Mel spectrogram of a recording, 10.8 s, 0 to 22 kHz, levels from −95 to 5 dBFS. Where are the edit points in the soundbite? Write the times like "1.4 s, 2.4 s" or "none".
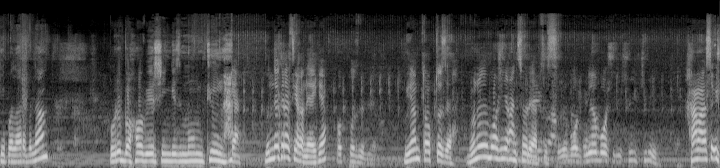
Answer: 3.5 s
